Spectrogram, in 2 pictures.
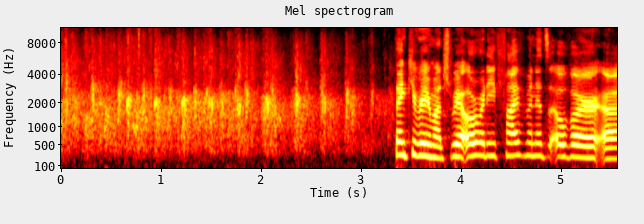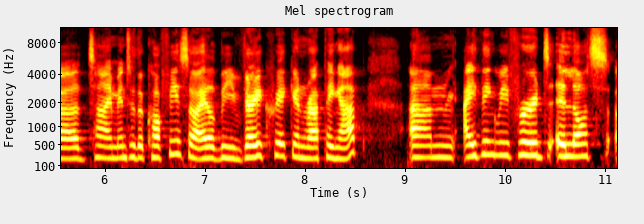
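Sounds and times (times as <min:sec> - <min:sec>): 
applause: 0:00.0 - 0:03.8
speech: 0:03.4 - 0:11.1.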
